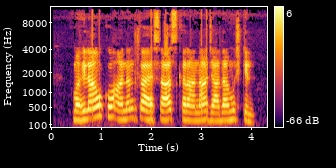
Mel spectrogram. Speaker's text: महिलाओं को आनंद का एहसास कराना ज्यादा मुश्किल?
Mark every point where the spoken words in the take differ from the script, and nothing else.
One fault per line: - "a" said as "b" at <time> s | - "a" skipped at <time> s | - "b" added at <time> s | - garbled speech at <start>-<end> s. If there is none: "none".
none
